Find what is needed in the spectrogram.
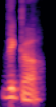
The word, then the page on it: vicar: Indian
